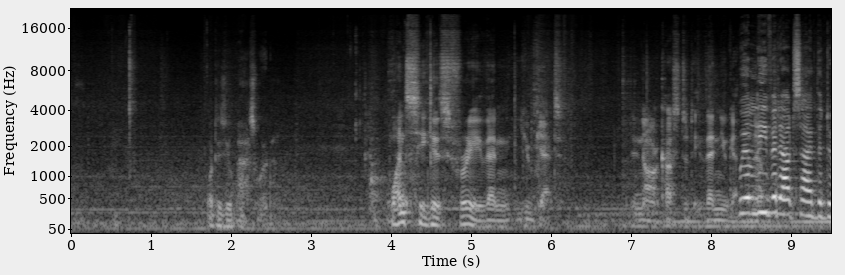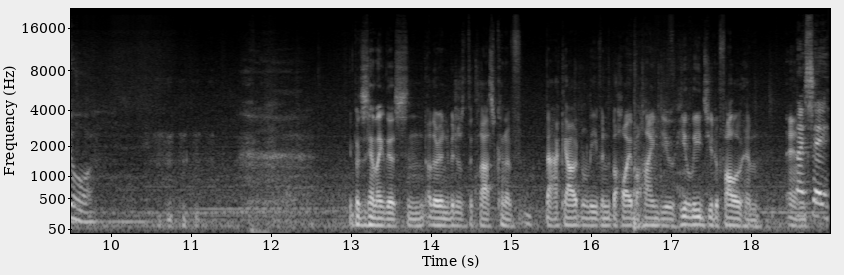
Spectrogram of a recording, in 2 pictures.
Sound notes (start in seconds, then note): 10.4 chuckles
